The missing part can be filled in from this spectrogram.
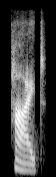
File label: "height", Indian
